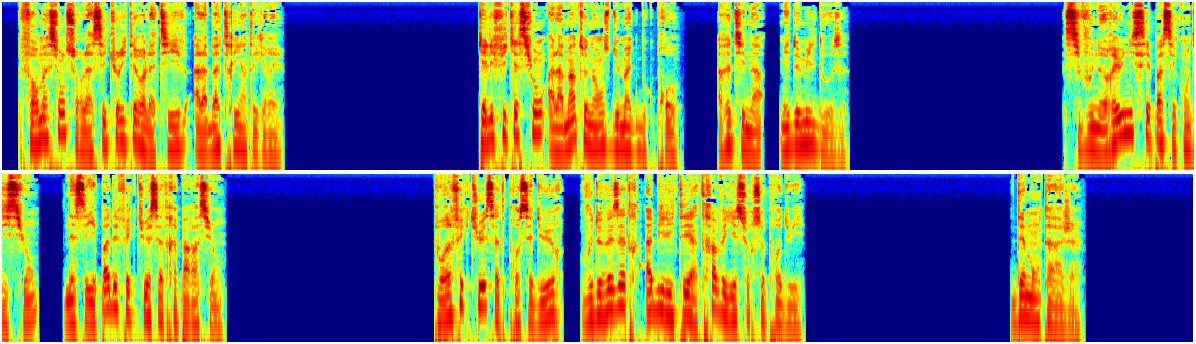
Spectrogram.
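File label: French M Elearning, male; voice over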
